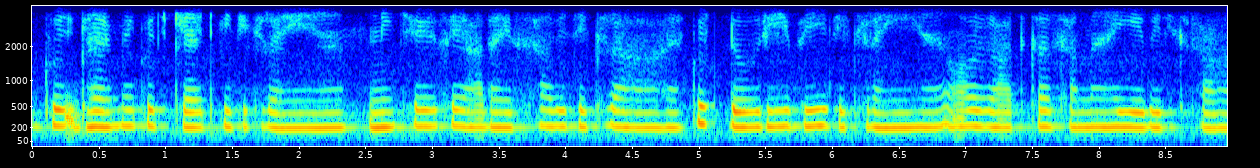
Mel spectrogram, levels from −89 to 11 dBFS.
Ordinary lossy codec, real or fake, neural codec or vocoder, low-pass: Opus, 24 kbps; real; none; 3.6 kHz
